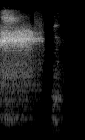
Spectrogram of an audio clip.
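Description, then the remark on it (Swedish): A person doing a morning breathing exercise outdoors draws a deep, forceful breath in with a loud airy rush, followed after a brief pause by a shorter, softer exhale, alone with no talking. “Och då ska man liksom andas väldigt eh, djupt och nästan så att ta i så här.”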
